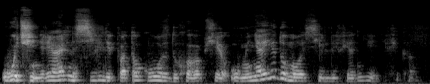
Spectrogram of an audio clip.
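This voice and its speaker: A somewhat breathy woman is speaking at a moderate pace. Her intonation is lively. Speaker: beauty vlogger. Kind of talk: casual vlog chat, product review.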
